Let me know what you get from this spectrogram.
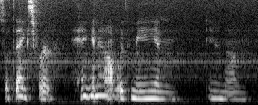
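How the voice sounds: She talks at a fairly slow pace, her dark, mellow tone carrying a slightly husky edge and some vocal fry. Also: medium pitch for a woman, ordinary pitch variation.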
